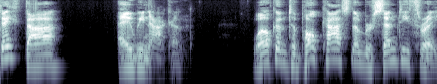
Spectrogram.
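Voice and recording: On a very clean recording with a silent background, a man uses a croaky, high-pitched put-on character voice, talking fairly slowly with long, frequent pauses.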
